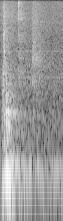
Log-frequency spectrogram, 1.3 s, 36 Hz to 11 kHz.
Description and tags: Pedal 15-16bit
piano, ambience, pedal, hammer, keys, pedal-press, bench, piano-bench, noise, background, creaks, stereo
ambience, background, bench, creaks, hammer, keys, noise, pedal, pedal-press, piano, piano-bench, stereo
